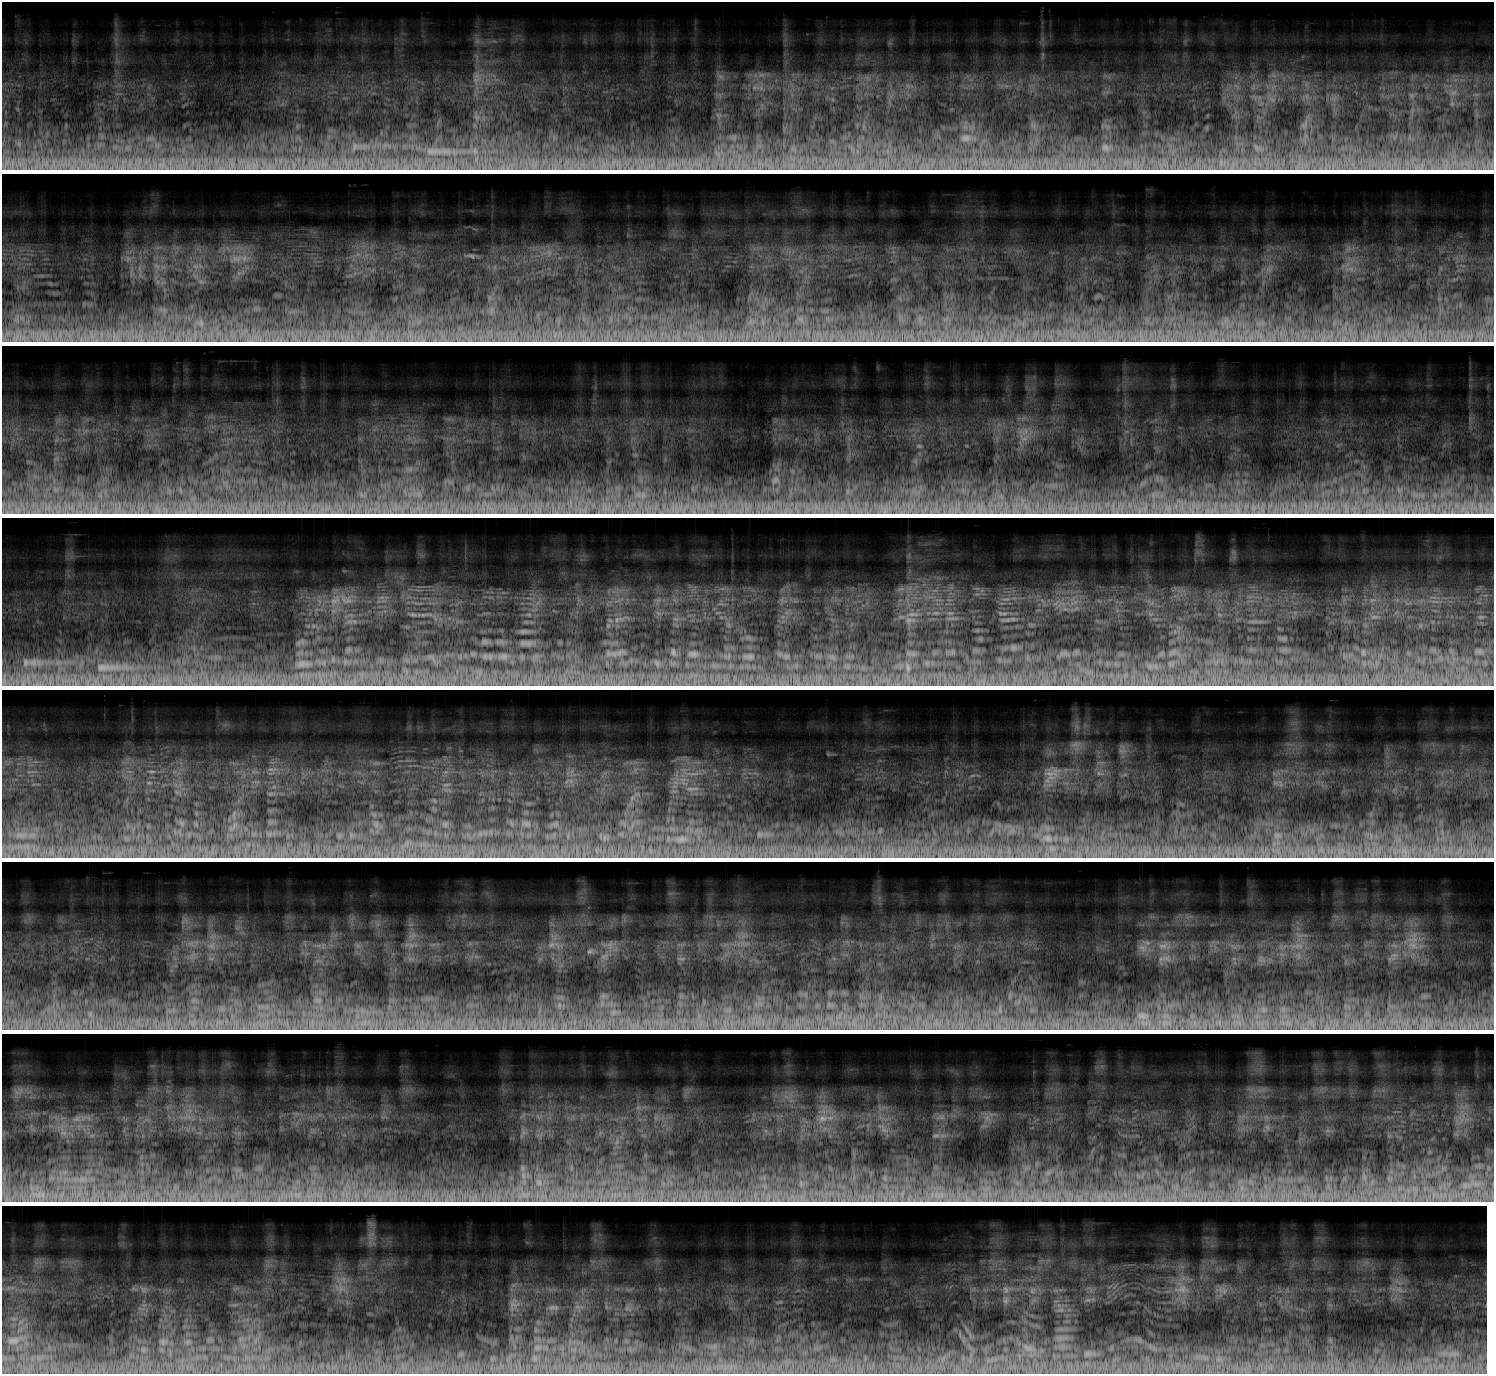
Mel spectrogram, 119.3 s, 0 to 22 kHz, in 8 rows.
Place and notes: Calais, Frankreich - P&O Pride of Canterbury
Aboard the P&O ferry Pride of Canterbury, leaving Calais en route to Dover. Captain speaking and safety annoucements.
Zoom H3-VR, ambisonic recording converted to binaural, use headphones
Hauts-de-France, France métropolitaine, France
